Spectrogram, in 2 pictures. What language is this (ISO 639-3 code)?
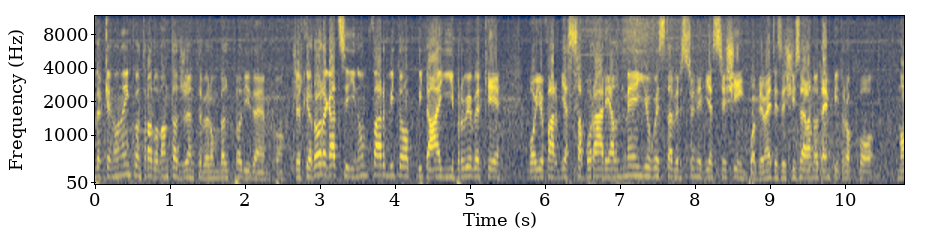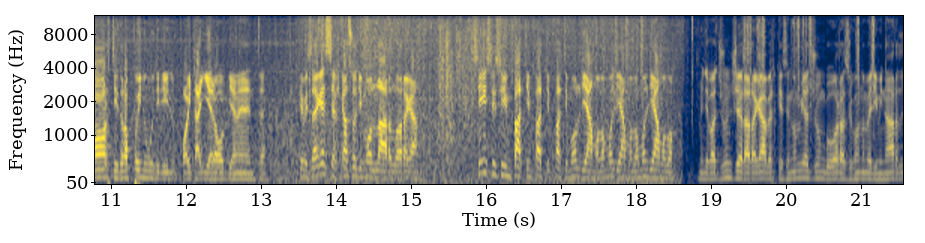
ita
